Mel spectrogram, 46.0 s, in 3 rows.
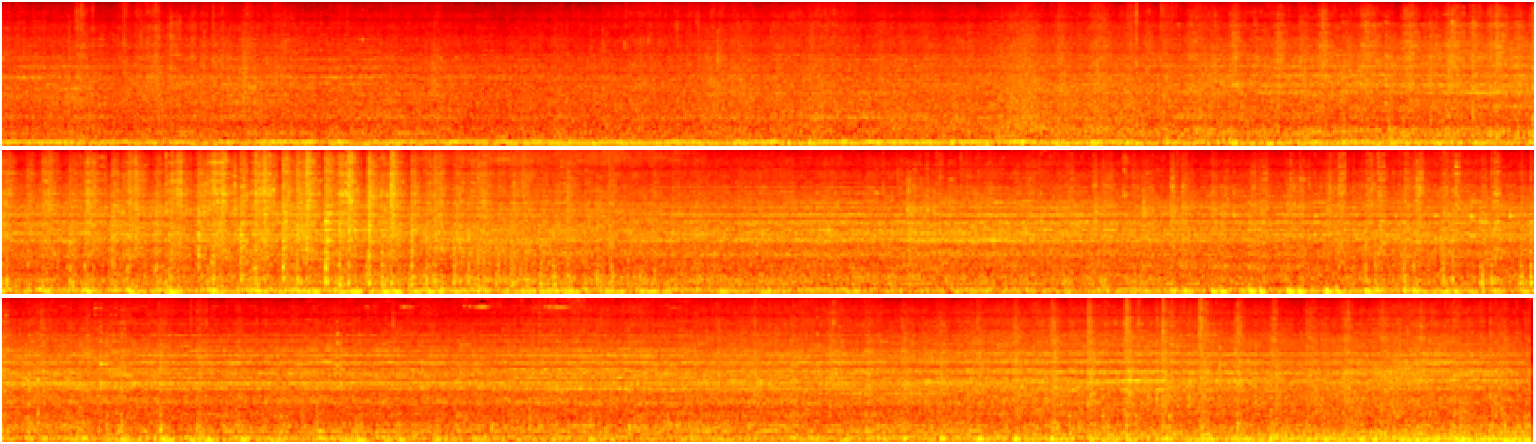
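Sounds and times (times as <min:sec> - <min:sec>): freight train rumbling past: 0:00.0 - 0:45.9
wheels clacking over rail joints: 0:09.4 - 0:45.9.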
